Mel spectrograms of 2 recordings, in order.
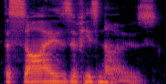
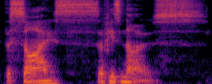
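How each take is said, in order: First: The s-sounds are voiced and buzzing like Z. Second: The s-sounds are unvoiced and hissing like S. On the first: The speaker calls it right. "Nice strong sentence" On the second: The speaker calls it wrong. "using S's instead of Z's"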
